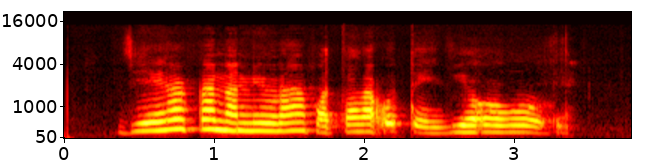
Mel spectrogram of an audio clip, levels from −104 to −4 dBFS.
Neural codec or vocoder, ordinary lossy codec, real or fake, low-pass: codec, 32 kHz, 1.9 kbps, SNAC; MP3, 96 kbps; fake; 14.4 kHz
